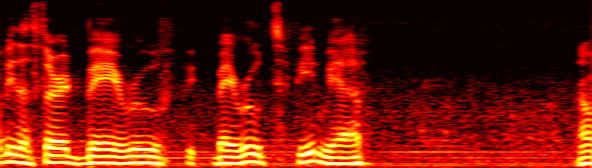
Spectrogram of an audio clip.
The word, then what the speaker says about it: Beirut: USS Charlotte They say Beirut. You got to say root.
